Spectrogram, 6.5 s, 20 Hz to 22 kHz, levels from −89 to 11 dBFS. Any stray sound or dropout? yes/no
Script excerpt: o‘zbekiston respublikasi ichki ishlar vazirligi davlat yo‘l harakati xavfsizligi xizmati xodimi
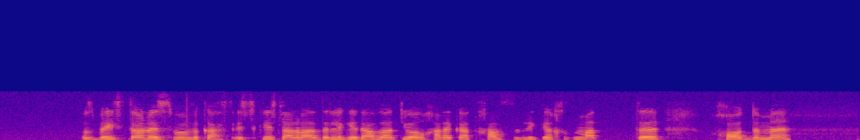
no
